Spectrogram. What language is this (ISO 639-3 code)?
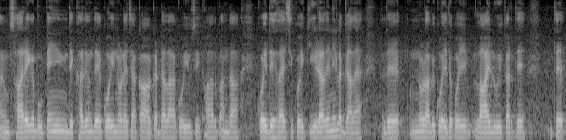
doi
